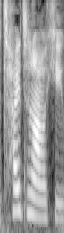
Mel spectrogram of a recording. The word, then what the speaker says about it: Titanomachy: So this dates back to just after the Titanomachy, which sounds like I'm mispronouncing it, but that's how you say it.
